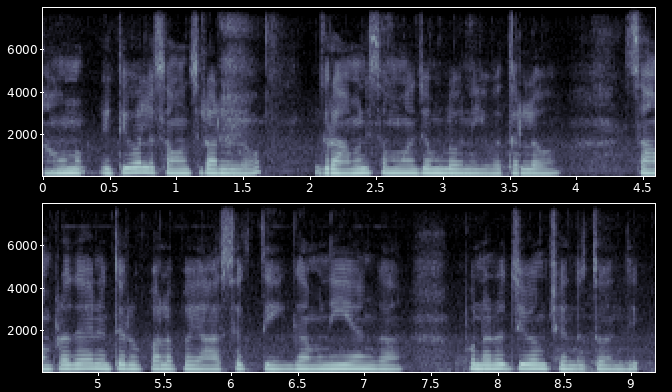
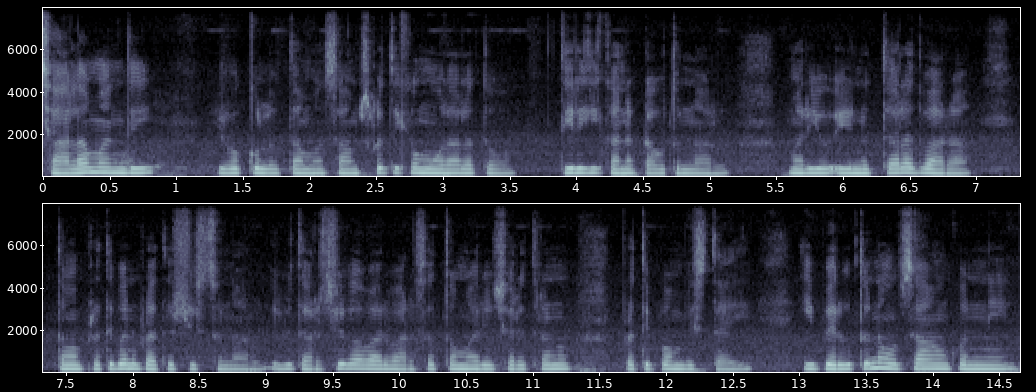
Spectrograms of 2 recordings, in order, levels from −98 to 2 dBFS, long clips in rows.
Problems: none marked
